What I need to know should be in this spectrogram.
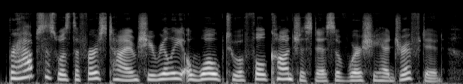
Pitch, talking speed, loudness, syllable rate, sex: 220 Hz, 235 wpm, -17 LUFS, 6.1 syllables/s, female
